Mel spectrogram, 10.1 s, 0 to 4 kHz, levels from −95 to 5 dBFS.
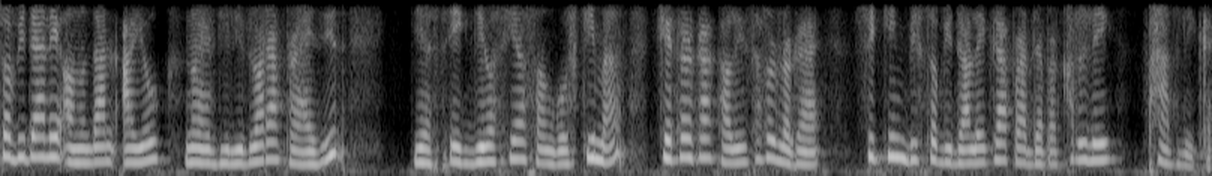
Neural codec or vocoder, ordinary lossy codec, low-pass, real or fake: codec, 16 kHz in and 24 kHz out, 0.9 kbps, LongCat-Audio-Codec, fine tuned four codebook decoder; none; 3.6 kHz; fake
